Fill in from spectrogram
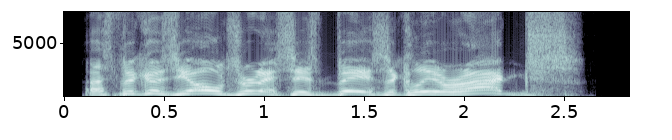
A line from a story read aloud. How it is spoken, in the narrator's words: the other man shouted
